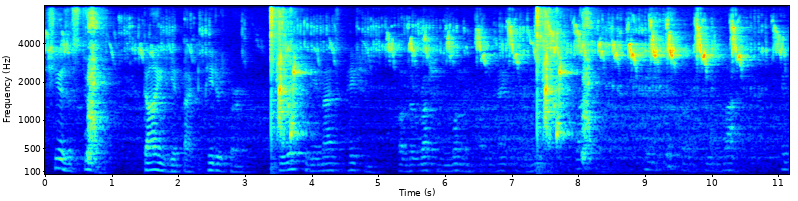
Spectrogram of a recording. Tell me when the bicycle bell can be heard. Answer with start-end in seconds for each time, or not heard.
not heard.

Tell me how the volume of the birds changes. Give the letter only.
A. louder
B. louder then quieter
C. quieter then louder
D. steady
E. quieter
A.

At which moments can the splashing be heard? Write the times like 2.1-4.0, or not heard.
3.4-3.8, 7.3-7.8.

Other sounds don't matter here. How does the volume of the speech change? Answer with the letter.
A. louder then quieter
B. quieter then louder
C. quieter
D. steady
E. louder
C.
